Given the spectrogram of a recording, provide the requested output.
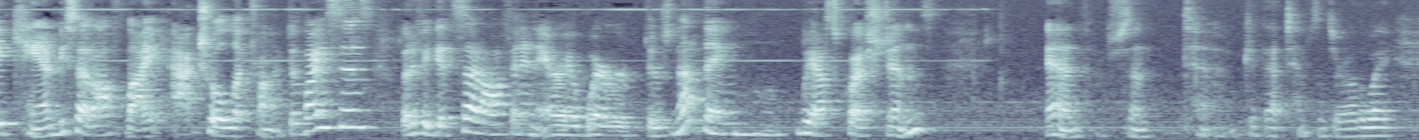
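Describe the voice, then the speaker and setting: Animated in tone, a woman talks at a fairly quick pace with big swings in loudness. Noticeable background noise and audible room echo are present. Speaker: paranormal investigator and medium. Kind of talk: casual explanation during an investigation.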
